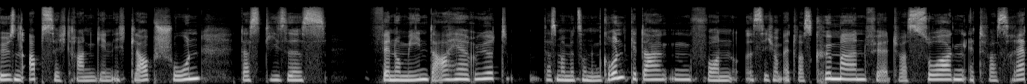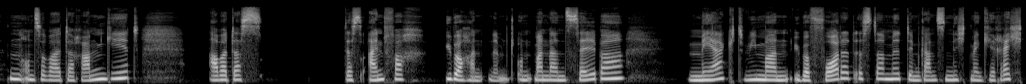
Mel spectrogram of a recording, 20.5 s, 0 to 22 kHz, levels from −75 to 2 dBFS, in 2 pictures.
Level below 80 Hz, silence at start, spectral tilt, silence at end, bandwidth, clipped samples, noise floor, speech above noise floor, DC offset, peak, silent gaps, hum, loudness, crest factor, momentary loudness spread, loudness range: -64 dBFS; 0 s; -4 dB/octave; 0.05 s; 15.5 kHz; under 0.1%; -77 dBFS; 58 dB; under 0.1%; -2 dBFS; none; none; -19 LUFS; 18 dB; 9 LU; 2 LU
